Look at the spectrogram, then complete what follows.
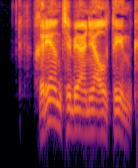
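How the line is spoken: Shout. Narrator (Russian): крикнул Марат

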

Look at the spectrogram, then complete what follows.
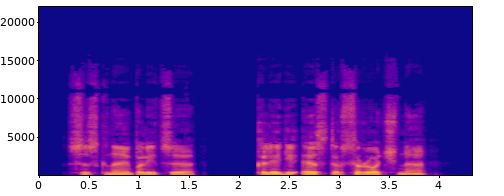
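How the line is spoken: Through teeth, vindictive. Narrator (Russian): процедил он, мстительно предвкушая

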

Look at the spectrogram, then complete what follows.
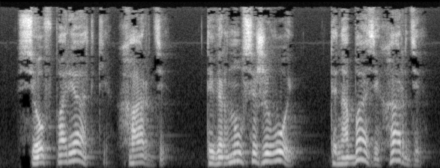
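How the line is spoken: Slow, gentle, soothing. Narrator (Russian): Он говорил медленно и ласково, словно утешая испуганного ребенка

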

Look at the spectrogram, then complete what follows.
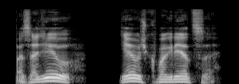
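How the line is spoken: Shouting. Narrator (Russian): крикнул он

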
